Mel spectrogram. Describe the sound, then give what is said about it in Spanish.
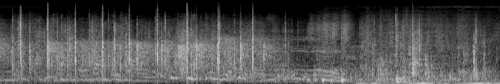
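An audience applauds with sharp, irregular claps that keep going for several seconds, mixed with lively crowd chatter and voices underneath. “Todas nos merecemos un aplauso.”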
